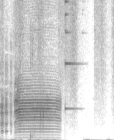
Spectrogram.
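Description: A single sheep in the video game Minecraft gives one loud, wavering bleat lasting about a second, followed by a short high chime and a few soft low thumps.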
